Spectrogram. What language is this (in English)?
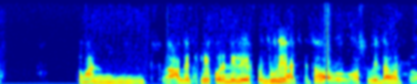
Bangla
